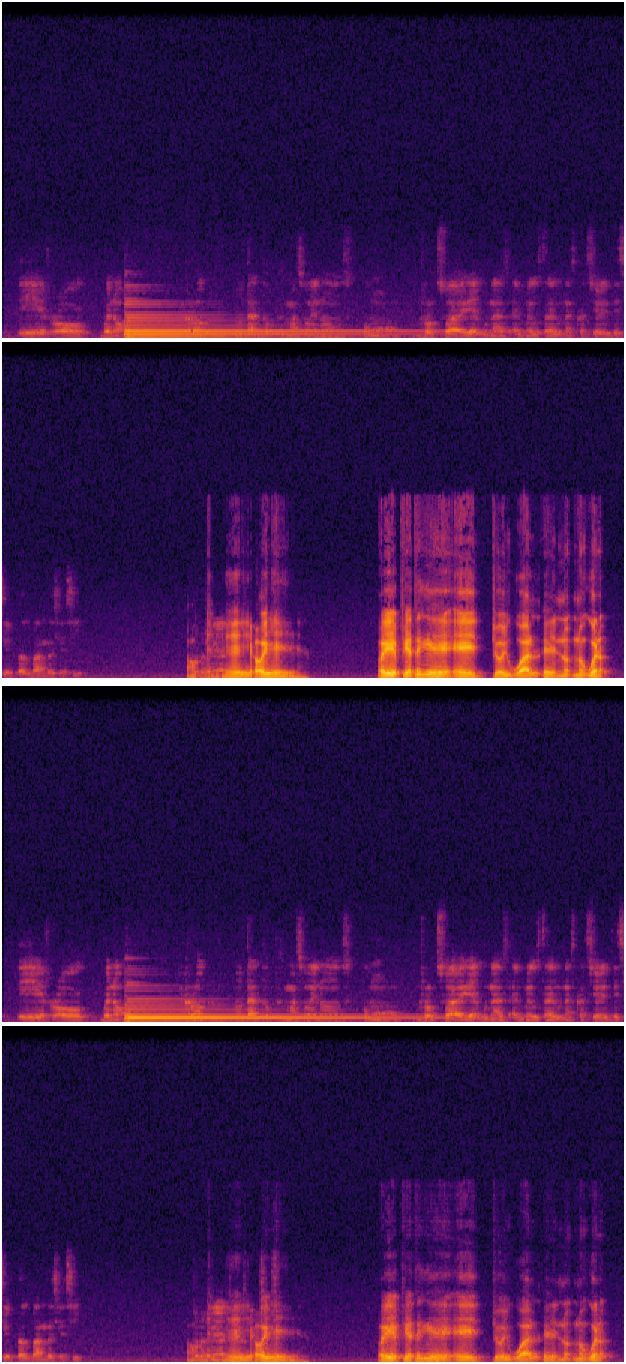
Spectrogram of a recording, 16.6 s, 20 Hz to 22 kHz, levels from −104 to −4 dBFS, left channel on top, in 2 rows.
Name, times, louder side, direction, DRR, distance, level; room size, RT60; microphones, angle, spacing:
voice 1, 0.0-1.7 2.3-9.3 10.8-11.9, right 1 dB, 50° right, 1.4 m, -43 dB
sound 1, 1.6-5.9, right 4 dB, 30° left, 1.5 m, -33 dB
voice 2, 11.2-12.4 13.3-16.3, left 7 dB, 75° left, 0.4 m, -23 dB
5.5 x 2.4 x 3.4 m
head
